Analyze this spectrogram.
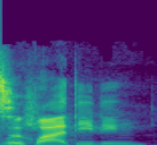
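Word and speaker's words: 紫花地丁: Zihua Di Ding.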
